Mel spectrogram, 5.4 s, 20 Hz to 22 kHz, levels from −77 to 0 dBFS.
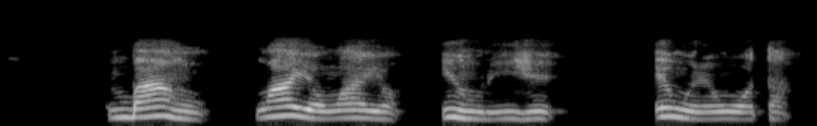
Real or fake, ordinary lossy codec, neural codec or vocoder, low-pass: real; Opus, 16 kbps; none; 7.2 kHz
